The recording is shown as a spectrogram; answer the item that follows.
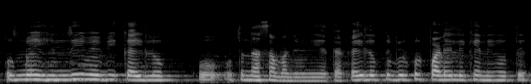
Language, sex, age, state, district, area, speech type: Hindi, female, 45-60, Madhya Pradesh, Jabalpur, urban, spontaneous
